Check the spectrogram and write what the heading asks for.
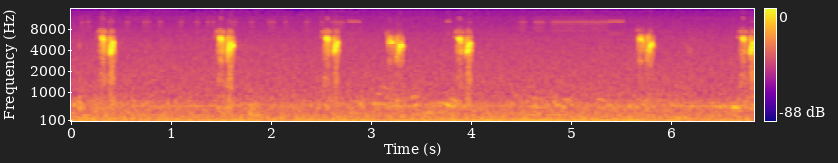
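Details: House sparrow giving short, high chirps, single or paired, spaced roughly a second apart over a steady low background hum.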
